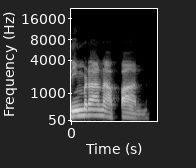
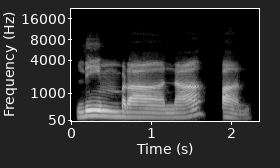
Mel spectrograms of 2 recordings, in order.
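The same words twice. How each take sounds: First: The phrase is said at a normal speed. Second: The phrase is said slowly and carefully.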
